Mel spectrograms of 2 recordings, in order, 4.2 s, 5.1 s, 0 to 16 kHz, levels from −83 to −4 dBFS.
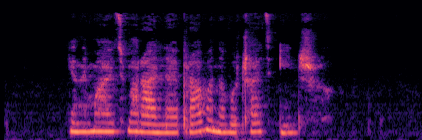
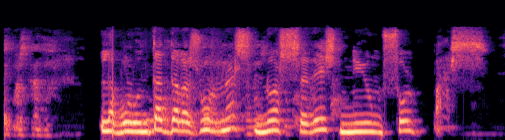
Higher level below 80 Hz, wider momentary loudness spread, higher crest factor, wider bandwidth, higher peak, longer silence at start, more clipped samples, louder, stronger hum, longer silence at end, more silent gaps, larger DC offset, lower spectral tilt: second, -70 dBFS vs -56 dBFS; second, 6 LU vs 15 LU; about the same, 16 dB vs 14 dB; first, 11.5 kHz vs 7.8 kHz; second, -12 dBFS vs -2 dBFS; first, 0.7 s vs 0.05 s; neither; second, -27 LUFS vs -14 LUFS; neither; first, 0.95 s vs 0.2 s; second, none vs 0.88-0.98 s; neither; about the same, -4.5 dB/octave vs -4.5 dB/octave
